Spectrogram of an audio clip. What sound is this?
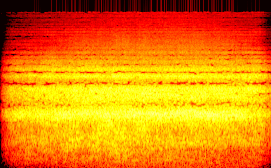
Space magic transition made by processing own shuffle recording.
Plaintext:
HTML:
horror, magic, scary, sliding, space, transition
